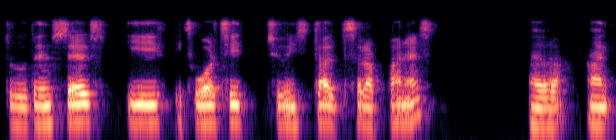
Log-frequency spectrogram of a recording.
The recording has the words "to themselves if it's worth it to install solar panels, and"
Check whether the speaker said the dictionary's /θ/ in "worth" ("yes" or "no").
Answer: no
